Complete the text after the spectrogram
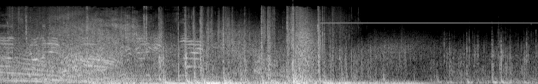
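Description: A loud explosion booms and rumbles.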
